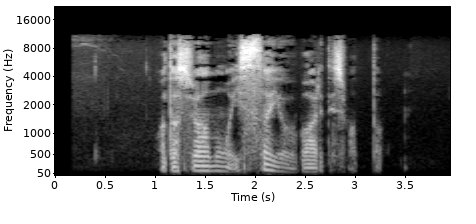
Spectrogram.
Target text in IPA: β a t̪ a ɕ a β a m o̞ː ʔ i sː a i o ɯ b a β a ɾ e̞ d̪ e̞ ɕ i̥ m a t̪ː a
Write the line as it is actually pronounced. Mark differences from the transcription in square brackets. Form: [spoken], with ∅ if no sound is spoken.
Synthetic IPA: β a t̪ a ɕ [i] β a m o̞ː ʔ i sː a i o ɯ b a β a ɾ e̞ [t̪] e̞ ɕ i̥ m a t̪ː a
